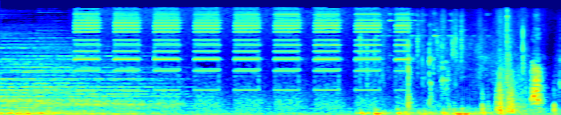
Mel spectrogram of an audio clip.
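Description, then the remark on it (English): A dog barks a few times near the end, right after a rapid series of loud, evenly spaced electronic alarm beeps; nobody speaks. “Hey, what are you doing with my dog?”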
